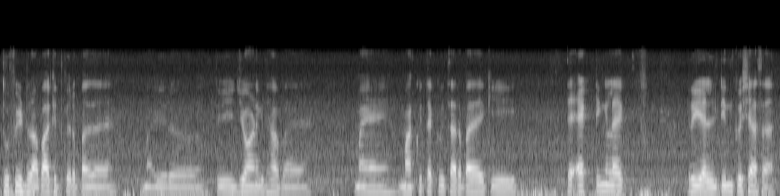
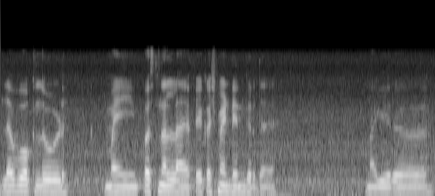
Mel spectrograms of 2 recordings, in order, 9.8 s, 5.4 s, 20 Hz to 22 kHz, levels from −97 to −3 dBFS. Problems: background sounds at intervals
